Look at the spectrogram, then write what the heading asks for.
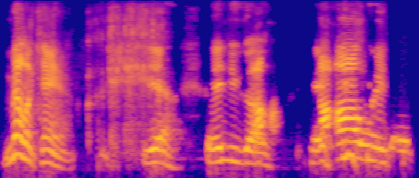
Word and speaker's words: Millic: you sure are you you pronounce it just like it's spelled can melan yeah there you go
